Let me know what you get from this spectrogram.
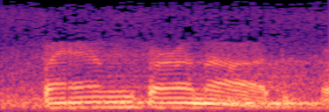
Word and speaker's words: fanfaronade: P-O-L-T-R-O-O-N. – Yeah, that was Gail Meyer in Bartlett, Tennessee. – Fanfaronade or fanfaronade, the French word meaning a swaggering, empty boasting, a bluster, fanfare. Fanfaronade or fanfaronade.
